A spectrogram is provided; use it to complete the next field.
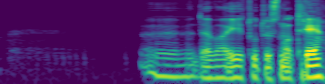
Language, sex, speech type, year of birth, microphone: Norwegian, male, spontaneous, 1979, Shure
